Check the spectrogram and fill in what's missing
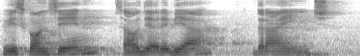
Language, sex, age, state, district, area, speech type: Goan Konkani, male, 18-30, Goa, Pernem, rural, spontaneous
